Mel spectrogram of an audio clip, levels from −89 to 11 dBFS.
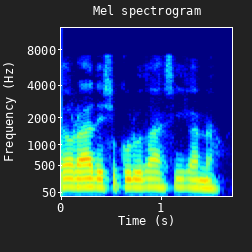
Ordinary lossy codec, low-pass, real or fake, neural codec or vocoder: MP3, 64 kbps; 7.2 kHz; fake; codec, 16 kHz, 2 kbps, X-Codec, WavLM features, trained on Multilingual LibriSpeech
